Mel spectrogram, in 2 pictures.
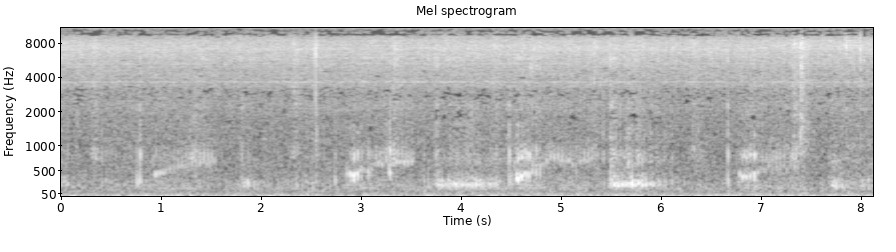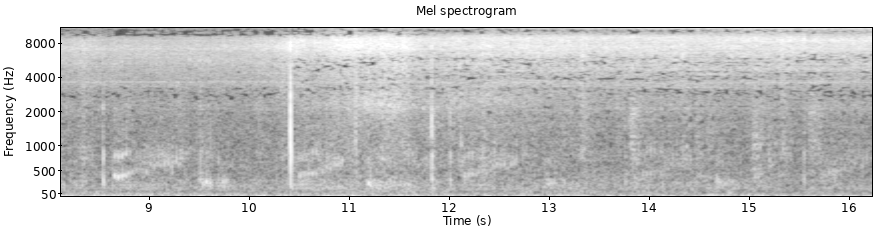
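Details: Kitten asleep, its quiet purr rising and falling in regular breathing cycles over a low background hum, with a brief scratchy rustle partway through.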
